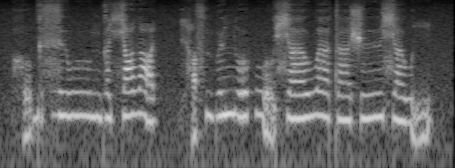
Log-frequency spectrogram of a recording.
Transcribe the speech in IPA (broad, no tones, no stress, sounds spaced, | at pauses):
h o̰ ɡ ɨ s z ɨ w uː ŋ ɡ ɐ ç ɐ ðˤ i | h ḭ sˤ m b ʉ ɲ o | w o̰ ɕ ɐː w ɐː t ɐː ʃ ɨː ɕ ɐː w ḭ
